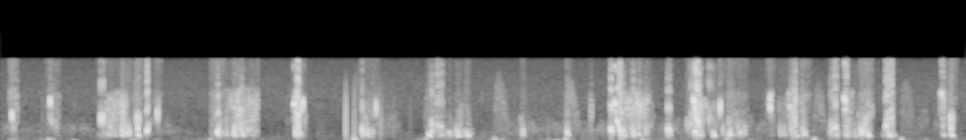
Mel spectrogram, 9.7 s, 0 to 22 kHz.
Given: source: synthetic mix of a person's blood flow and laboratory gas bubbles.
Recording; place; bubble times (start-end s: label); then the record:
Doppler ultrasound of blood flow; subclavian vein
0.08-0.20 s: bubbles
0.46-0.59 s: bubbles
0.97-1.61 s: bubbles
2.09-2.58 s: bubbles
2.89-3.07 s: bubbles
3.58-3.80 s: bubbles
4.25-4.72 s: bubbles
5.19-5.26 s: bubbles
5.63-5.72 s: bubbles
5.88-5.92 s: bubbles
6.07-6.50 s: bubbles
6.64-6.74 s: bubbles
6.85-7.48 s: bubbles
7.65-7.75 s: bubbles
7.77-8.12 s: bubbles
8.28-8.73 s: bubbles
8.82-8.97 s: bubbles
9.38-9.57 s: bubbles
From the record:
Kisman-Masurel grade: 243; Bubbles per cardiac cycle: several, 3 to 8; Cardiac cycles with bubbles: 100%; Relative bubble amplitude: loud (0.450 to 0.775); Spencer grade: 3 (all of the cardiac periods contain showers or single bubble signals, but not dominating or overriding the cardiac motion signals); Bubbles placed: anywhere in the cardiac cycle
